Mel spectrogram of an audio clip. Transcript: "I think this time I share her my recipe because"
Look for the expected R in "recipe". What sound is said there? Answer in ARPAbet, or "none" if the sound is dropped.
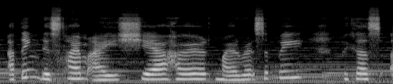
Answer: R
